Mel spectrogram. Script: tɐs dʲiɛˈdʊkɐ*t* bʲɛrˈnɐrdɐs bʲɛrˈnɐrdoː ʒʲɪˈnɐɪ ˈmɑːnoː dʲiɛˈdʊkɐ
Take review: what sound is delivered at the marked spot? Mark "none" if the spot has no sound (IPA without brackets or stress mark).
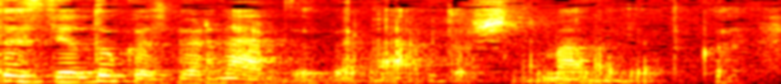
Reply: s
